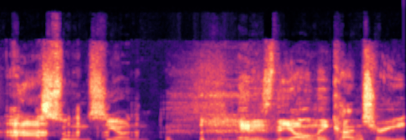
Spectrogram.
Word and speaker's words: Asunción: Did I say it wrong? Yes. Say it. Asunción. I was close. I thought you were pretty close. There's no an H there. Asunción. No. It's Asunción.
